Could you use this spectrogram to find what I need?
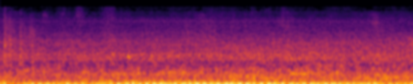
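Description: Suitcase wheels roll over pavement.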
